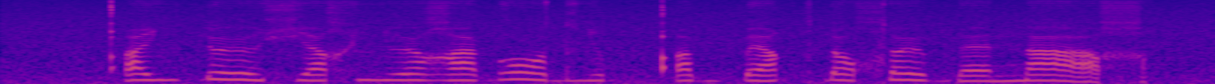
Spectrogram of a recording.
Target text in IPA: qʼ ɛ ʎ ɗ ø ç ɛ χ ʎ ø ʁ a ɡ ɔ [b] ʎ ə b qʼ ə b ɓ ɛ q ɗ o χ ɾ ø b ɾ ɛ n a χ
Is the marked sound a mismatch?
yes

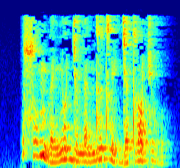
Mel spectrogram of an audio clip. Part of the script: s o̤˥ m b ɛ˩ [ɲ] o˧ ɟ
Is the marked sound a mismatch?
no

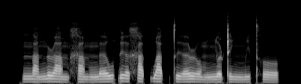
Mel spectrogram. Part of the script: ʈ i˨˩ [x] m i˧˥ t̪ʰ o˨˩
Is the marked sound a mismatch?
yes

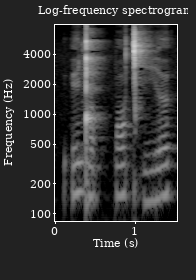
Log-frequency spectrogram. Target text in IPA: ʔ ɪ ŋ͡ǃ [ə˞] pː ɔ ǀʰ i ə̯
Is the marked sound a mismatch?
yes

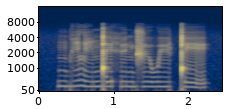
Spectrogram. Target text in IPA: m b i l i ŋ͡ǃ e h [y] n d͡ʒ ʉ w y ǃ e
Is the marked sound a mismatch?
no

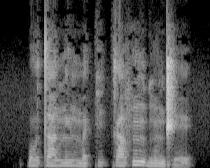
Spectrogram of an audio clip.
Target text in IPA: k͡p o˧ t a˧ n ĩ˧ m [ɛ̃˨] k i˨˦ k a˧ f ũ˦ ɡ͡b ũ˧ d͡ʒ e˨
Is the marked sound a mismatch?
yes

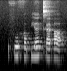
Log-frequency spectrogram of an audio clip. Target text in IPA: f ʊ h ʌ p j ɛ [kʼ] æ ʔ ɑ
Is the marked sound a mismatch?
no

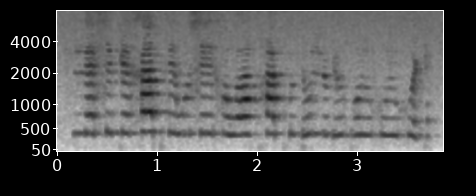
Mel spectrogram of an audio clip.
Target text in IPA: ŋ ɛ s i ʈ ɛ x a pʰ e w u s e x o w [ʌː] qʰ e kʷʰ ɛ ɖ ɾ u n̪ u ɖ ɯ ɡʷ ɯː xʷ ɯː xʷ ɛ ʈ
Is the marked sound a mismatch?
no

